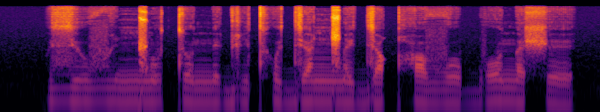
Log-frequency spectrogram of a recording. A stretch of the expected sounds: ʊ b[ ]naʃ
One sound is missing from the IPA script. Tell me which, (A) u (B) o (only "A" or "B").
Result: B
